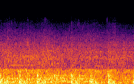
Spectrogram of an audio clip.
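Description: Muffled stadium ambience after the final whistle: low crowd noise with scattered, irregular clapping.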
